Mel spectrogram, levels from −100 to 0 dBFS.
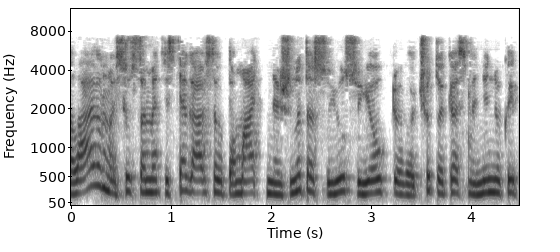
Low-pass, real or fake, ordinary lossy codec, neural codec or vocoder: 7.2 kHz; fake; MP3, 48 kbps; codec, 16 kHz, 16 kbps, FunCodec, trained on LibriTTS, 50 frames a second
